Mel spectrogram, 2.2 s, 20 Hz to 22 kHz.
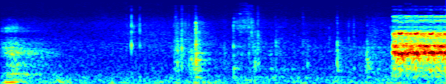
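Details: Original 1995 Buzz Lightyear toy after cleaning corroded battery contacts with vinegar and isopropyl alcohol, fitted with new batteries: handling clicks, then a bright electronic chirp holds steady, normal operation.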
